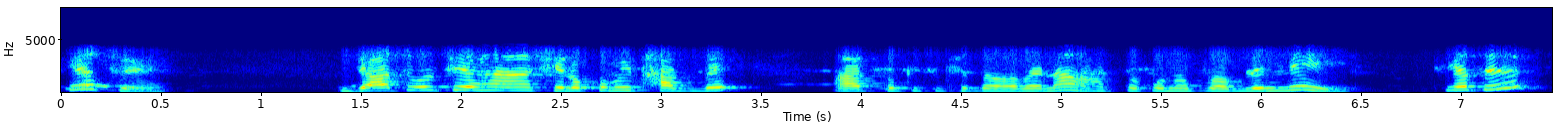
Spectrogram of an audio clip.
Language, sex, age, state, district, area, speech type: Bengali, female, 60+, West Bengal, Kolkata, urban, conversation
